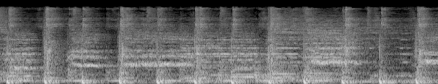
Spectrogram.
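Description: A large gospel choir singing together over a band, with drums keeping a steady beat of about two or three strokes a second.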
